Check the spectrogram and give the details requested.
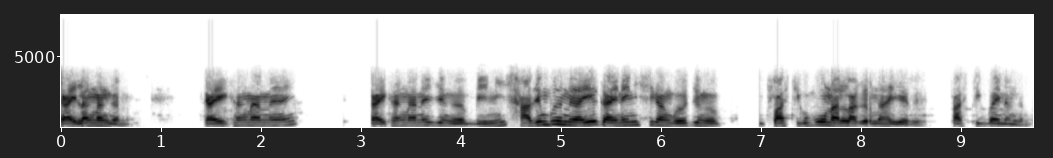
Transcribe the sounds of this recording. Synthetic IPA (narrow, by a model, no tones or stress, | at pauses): ɡ̥ajlaŋnaŋɡɯn | ɡ̥ajkʰaŋnanaj | ɡ̥ajkʰaŋnanajzɯŋɯbinisazɯŋbɯhɯnːɯajɯɡajnajnisikʰaŋbɯzɯŋɯ | pʰlastikubɔwnanlaɡɯɾnɯɦajɯɾɯ̰ | pʰlastik̚bajnaŋɡɯn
